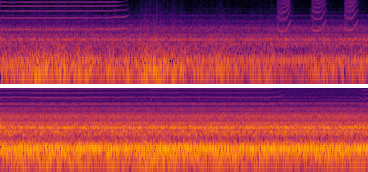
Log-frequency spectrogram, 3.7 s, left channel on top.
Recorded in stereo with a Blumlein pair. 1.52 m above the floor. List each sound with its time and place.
0.0 s an engine running: 50° right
